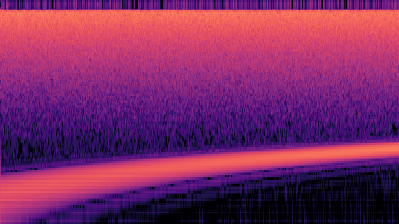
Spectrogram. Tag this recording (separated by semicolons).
formula; mathematic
